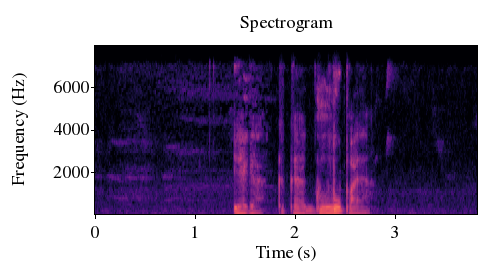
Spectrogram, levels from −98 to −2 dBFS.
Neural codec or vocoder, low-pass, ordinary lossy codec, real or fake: none; 7.2 kHz; Opus, 32 kbps; real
